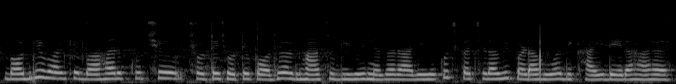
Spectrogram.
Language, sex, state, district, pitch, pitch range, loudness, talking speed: Hindi, female, Uttar Pradesh, Budaun, 245 Hz, 230-265 Hz, -32 LUFS, 215 wpm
